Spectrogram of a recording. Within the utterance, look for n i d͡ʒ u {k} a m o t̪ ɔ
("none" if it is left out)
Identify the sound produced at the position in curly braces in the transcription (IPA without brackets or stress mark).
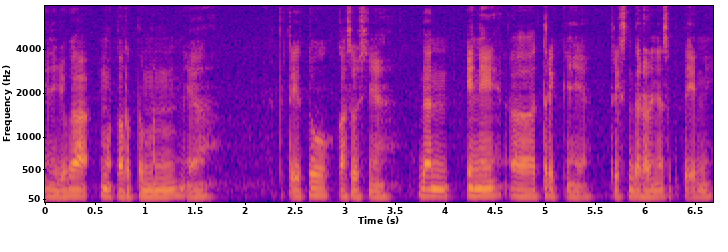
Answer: ɡ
